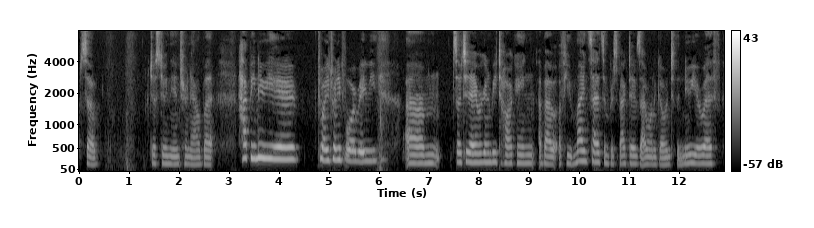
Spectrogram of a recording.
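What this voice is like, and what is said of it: Congested, stuffed-up voice. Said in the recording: “I am a bit under the weather right now, so just pardon how my voice sounds... so stuffed up”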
